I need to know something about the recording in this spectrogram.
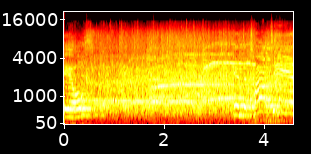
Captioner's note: audience applauding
